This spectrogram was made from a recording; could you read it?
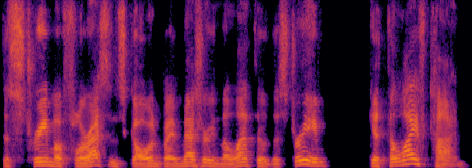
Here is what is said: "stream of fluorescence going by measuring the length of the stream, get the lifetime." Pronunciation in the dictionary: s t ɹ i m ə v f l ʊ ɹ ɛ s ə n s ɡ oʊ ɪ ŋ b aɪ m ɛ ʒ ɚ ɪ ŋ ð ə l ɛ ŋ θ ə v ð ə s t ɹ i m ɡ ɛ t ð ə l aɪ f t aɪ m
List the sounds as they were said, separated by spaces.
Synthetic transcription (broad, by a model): s t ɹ i m ə v f l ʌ ɹ ɛ s n s ɡ oʊ ɪ ŋ b aɪ m ɛ ʒ ɚ ɪ ŋ ð ə l ɛ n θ ə v ð ə s t ɹ i m ɡ ɛ t ð ə l aɪ f t aɪ m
